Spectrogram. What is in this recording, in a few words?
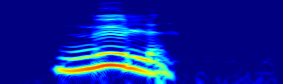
mule, fr; FoodChain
